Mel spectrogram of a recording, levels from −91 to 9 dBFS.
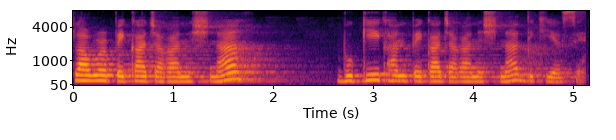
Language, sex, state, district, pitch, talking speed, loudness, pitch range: Nagamese, female, Nagaland, Dimapur, 195 Hz, 115 wpm, -17 LUFS, 185-215 Hz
